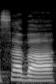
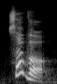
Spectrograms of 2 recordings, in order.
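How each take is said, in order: First: The pitch stays level without a peak. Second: The pitch jumps to a sharp peak. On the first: "il y a pas ce pic-là" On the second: "On a comme un pic là, d'intonation"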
